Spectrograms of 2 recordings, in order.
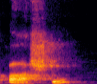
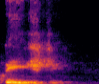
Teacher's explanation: Por exemplo, nós nordestinos do Rio Grande do Norte e da Paraíba, nós usamos eh a variante palatalizada antes de T e D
